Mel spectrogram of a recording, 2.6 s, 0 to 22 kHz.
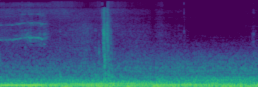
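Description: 2019 Lexus RX350L with a 3.5-litre engine accelerating out of a corner: a low, steady engine rumble heard from the cabin, close and continuous, no talking.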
